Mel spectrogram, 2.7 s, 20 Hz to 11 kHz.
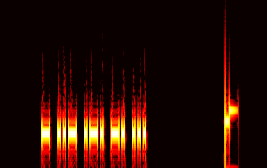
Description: Morse code, heard as a keyed tone, about 46 wpm, 700 Hz. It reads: TURNS
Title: Sets of 5 Words Encore - New Word Drill - 45wpm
